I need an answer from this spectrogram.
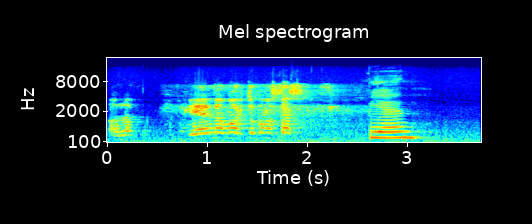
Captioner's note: Spanish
